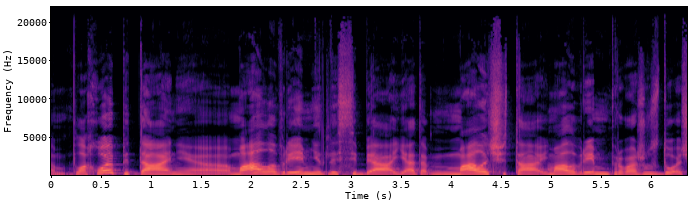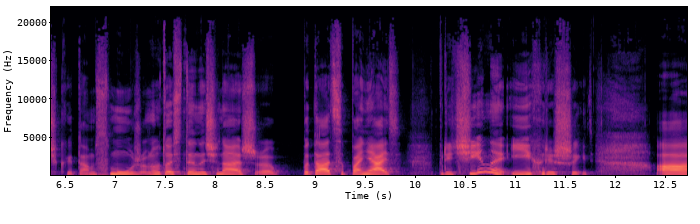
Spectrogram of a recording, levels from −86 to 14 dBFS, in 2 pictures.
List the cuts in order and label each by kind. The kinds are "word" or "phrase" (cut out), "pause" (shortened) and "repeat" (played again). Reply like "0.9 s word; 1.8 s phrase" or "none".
5.0 s word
